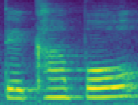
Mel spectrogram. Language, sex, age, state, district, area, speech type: Sindhi, female, 18-30, Gujarat, Surat, urban, spontaneous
